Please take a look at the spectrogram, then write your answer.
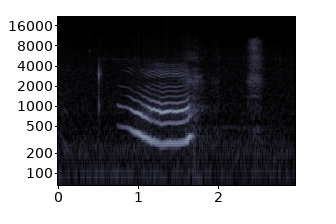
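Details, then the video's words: Butters, a pet cat that likes to be the center of attention and have all eyes on him, gives one drawn-out meow of about a second with a rising-then-falling tone in a quiet indoor room; a small click before and a soft rustle after. "Meowing Cat Likes To Be Center Of Attention"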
